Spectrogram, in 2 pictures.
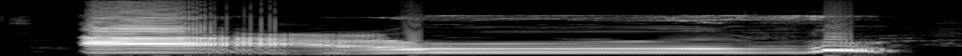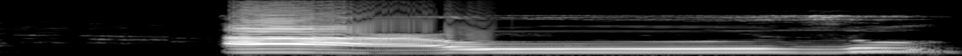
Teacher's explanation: یہ جو عین ہے اس کی آواز حلق سے آئے گی۔ عین کے ساتھ واو ہے، واو جزم والی، اس لیے ہم عین کو 2 حرکات کی مقدار لمبا کریں گے۔ سادے الفاظ میں بتاؤں تو تقریباً 1 سیکنڈ تک لمبا کریں گے۔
